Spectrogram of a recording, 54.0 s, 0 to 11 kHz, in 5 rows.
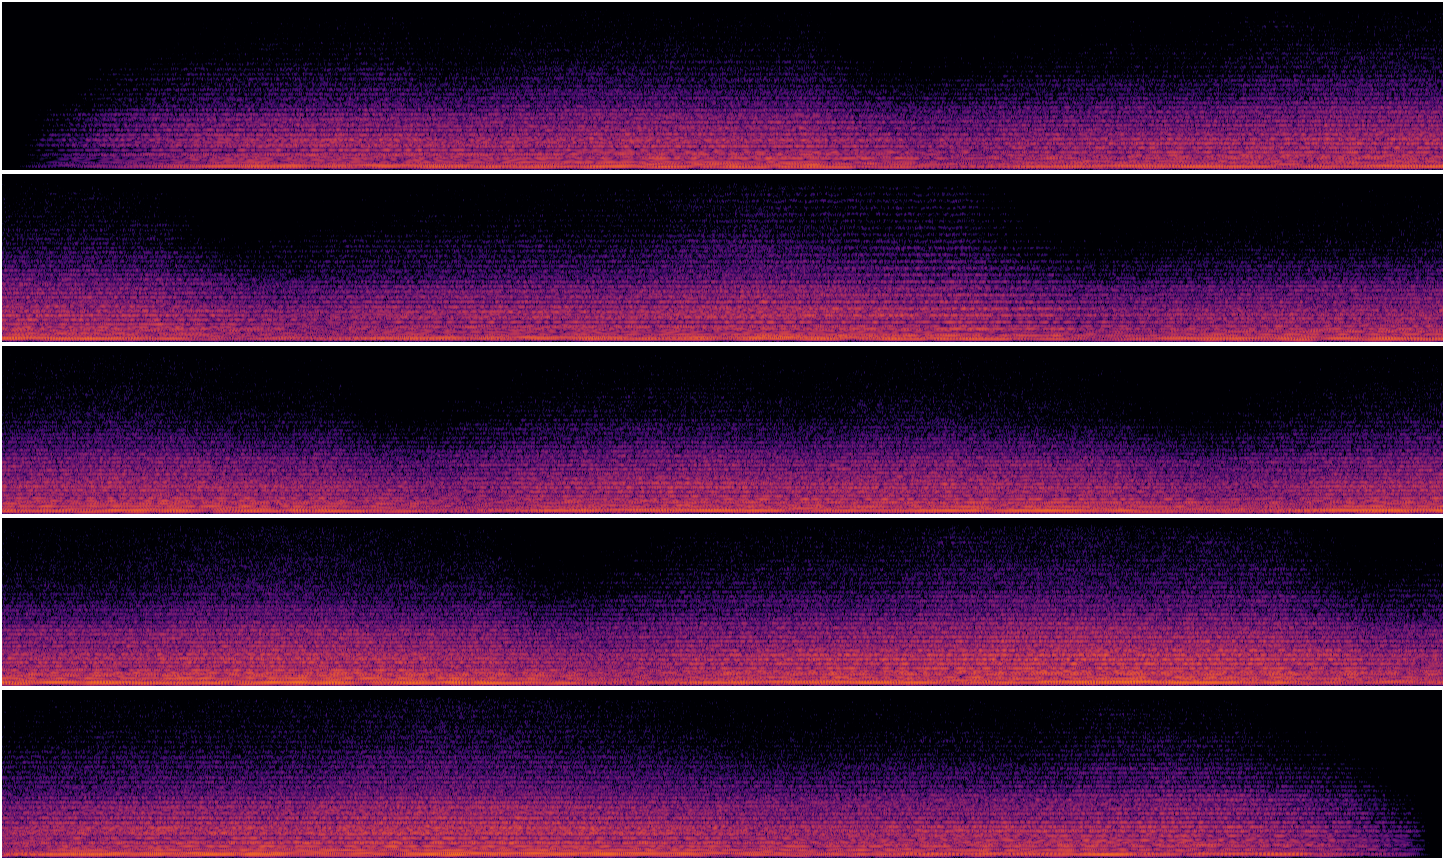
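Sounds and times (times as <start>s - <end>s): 
neutral relaxing synth pad loop: 0.2s - 54.0s.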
